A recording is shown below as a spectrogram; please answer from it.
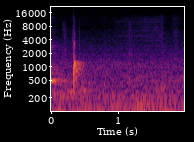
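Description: A single short pop with a quick upward sweep in pitch about a third of a second in, over a steady low hum.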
